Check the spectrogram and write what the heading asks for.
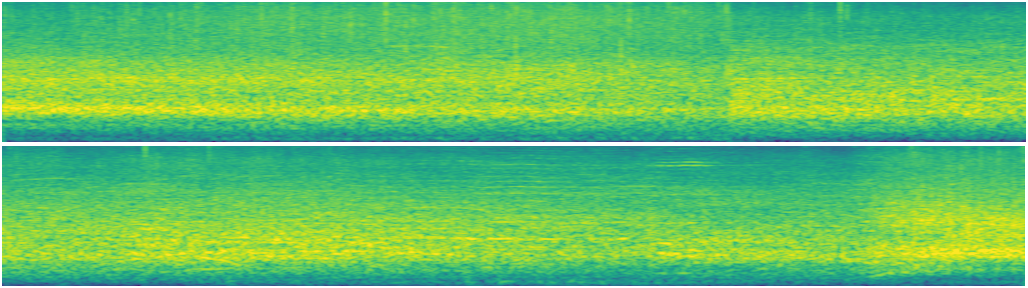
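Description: Football stadium crowd cheering a goal: a steady wash of crowd noise, with an abrupt change about three and a half seconds in where the footage cuts to another match.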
